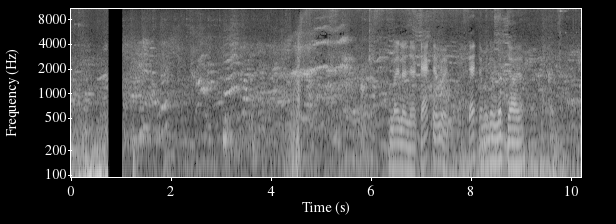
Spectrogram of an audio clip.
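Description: Young children shout and squeal playfully in an echoing room.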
